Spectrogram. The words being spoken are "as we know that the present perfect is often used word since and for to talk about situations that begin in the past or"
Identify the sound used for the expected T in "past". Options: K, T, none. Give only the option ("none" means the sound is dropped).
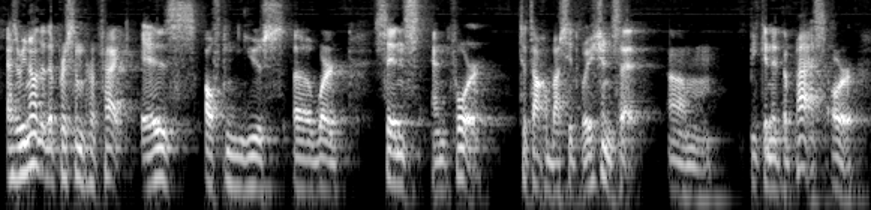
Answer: T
